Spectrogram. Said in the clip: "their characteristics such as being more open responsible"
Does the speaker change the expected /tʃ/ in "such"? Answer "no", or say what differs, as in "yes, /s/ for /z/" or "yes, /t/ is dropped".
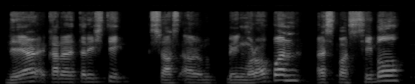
yes, /s/ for /tʃ/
